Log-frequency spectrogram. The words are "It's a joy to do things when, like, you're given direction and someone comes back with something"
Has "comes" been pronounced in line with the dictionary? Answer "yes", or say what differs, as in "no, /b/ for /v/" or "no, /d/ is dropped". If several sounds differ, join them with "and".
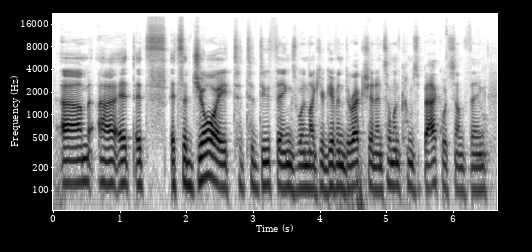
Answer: yes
